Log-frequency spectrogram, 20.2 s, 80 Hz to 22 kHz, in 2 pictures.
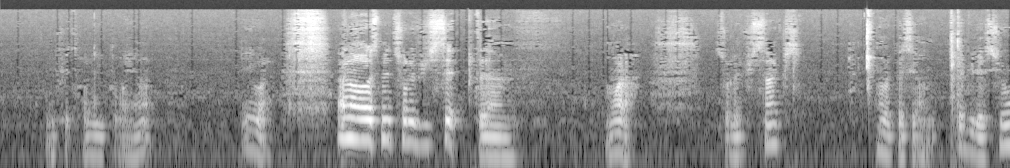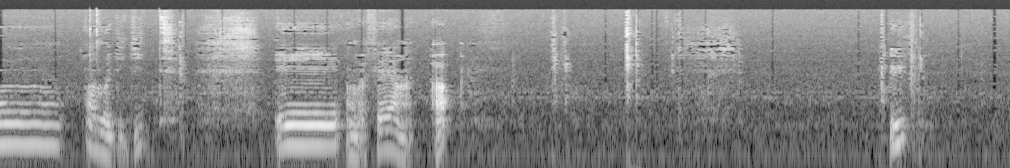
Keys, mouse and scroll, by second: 1.3-3.1 middle drag, 4.8 KP_7, 5.9-8.0 middle drag, 8.0 KP_5, 9.6 Tab, 13.7-15.8 middle drag, 15.8 a, 16.5 a.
